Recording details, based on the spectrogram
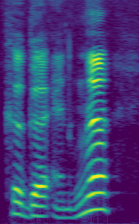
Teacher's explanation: Or you can get velars, which are not coronal, like k, g, and ng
